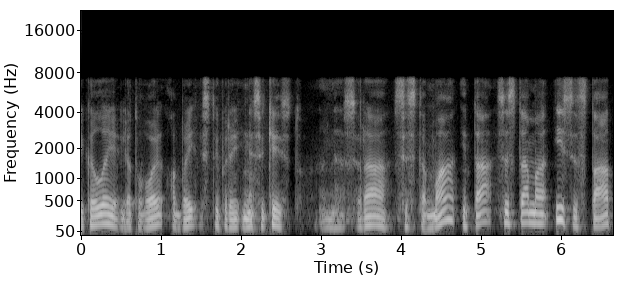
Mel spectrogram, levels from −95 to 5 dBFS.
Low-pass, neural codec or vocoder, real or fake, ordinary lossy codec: 7.2 kHz; codec, 16 kHz, 2 kbps, FunCodec, trained on Chinese and English, 25 frames a second; fake; MP3, 96 kbps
